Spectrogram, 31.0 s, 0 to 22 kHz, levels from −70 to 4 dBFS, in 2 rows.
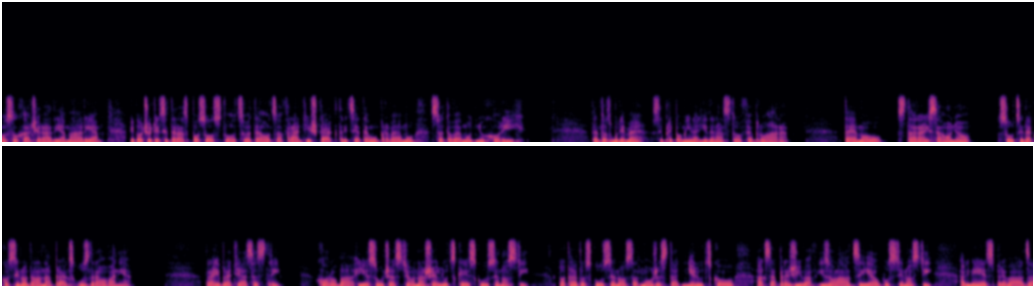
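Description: Speech over an AMR-WB link, with no faults audible.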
